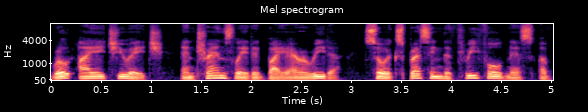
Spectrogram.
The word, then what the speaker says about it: Ararita: one triplicate and two repeated this word is pronounced ararita the vowels in the Greek language are also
